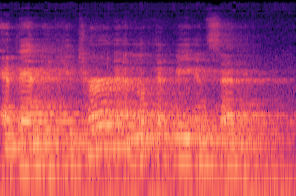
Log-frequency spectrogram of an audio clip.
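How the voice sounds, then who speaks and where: A man telling folksy stories in a conversational, rambling way, pausing as he goes, in a staged reading. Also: mid-range voice, animated, lightly acted. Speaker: readers theater performer. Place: large hall, live stage reading. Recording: echoey hall from far off, faint noise.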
